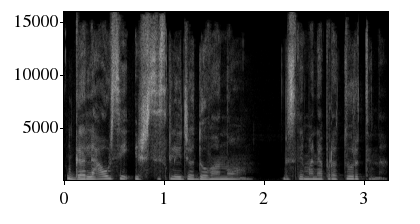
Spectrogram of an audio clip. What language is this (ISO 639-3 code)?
lit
